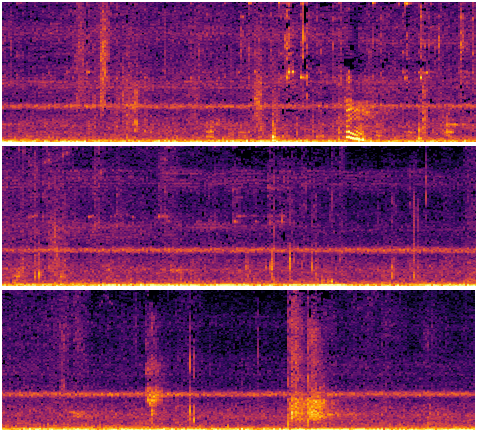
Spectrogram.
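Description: Dogs run and leap up porch steps, making scattered paw thuds and scrabbling against steady outdoor hiss, with a couple of sharper hits standing out.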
